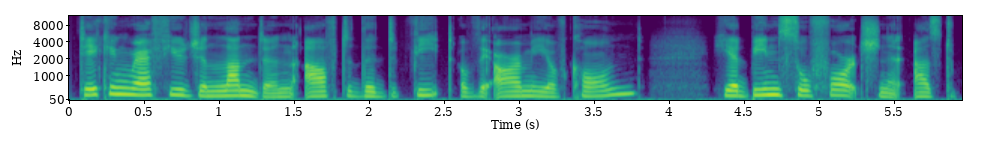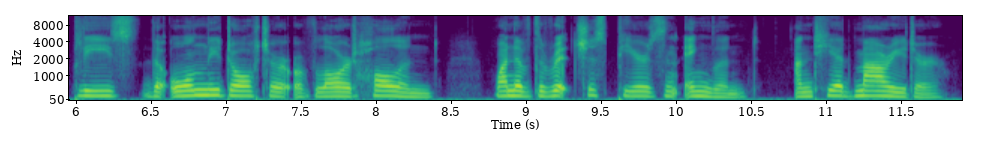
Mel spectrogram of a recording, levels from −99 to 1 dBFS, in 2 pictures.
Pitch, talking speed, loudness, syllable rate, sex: 190 Hz, 190 wpm, -19 LUFS, 5.3 syllables/s, female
